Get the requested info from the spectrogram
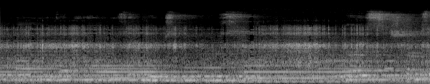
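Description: Worship music on an acoustic guitar, with long held notes.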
